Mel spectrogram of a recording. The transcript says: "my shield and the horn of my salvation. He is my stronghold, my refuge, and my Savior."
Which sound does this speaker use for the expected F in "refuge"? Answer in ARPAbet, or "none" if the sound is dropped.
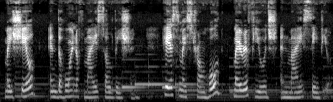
F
